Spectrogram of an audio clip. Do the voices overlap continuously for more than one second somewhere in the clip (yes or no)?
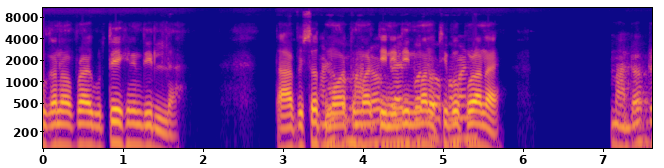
yes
